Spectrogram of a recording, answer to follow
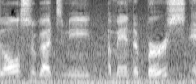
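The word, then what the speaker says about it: Bearse: Stephen Jeffries was here again this time, but we also got to meet Amanda Burse, and it's not Bierce. She corrected us. Yeah. And pronounced like purse.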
